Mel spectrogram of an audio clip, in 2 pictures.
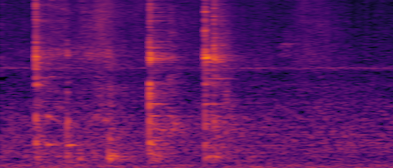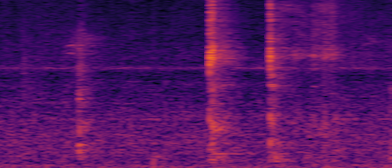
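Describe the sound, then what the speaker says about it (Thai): Sweet leaf, egg, glass noodles and dried shrimp stir-fry with sauce over the highest heat: sharp spatula taps against the pan come in scattered pairs over a soft, low sizzle, with no speech. "ทีนี้เราก็ผัดทุกอย่างให้แห้งเลย"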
